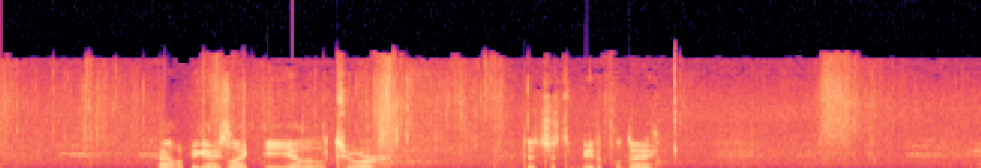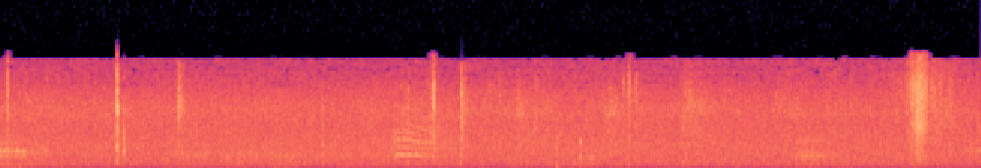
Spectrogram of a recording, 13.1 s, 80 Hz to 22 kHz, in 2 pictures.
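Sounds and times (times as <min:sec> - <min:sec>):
outdoor background hiss: 0:00.0 - 0:13.0
faint clicks: 0:07.3 - 0:07.5.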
